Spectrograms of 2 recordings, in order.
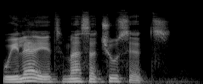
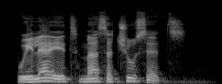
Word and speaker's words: ولاية: ولاية أوهايو ولاية أوهايو Have you noticed the T sound inserted at the end of the word for state? It is always inserted when a pronoun or a noun follows the word.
